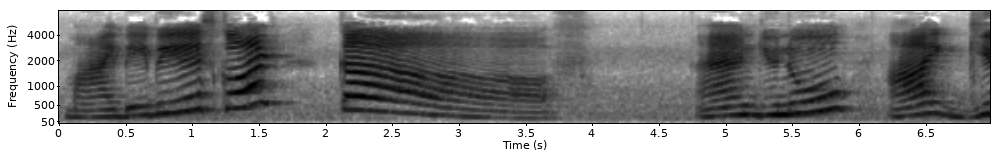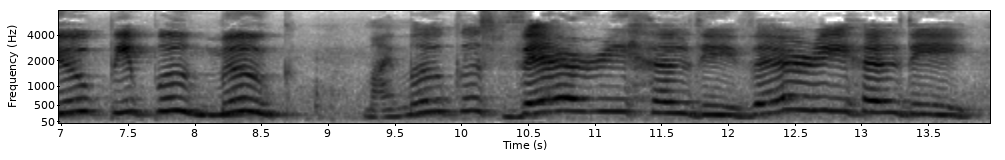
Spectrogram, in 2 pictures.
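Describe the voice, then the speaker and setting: A woman's voice: high-pitched, big pitch swings, very slow, sharp tone, full character voice. A woman voicing a cheerful, friendly cow puppet in a children's educational show, speaking eagerly in simple, repetitive phrases. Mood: cheerful, proud.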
